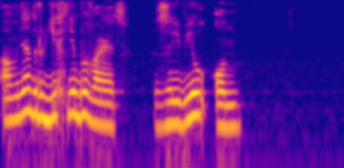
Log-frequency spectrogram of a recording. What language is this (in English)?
Russian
